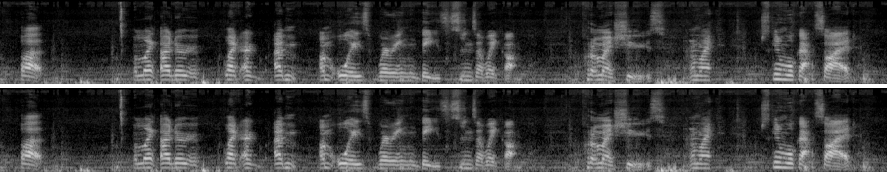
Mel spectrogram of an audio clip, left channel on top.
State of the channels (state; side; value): identical; both; correlation 1.00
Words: but I'm like, I don't, like, I'm always wearing these as soon as I wake up. Put on my shoes. I'm like, I'm just going to walk outside.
